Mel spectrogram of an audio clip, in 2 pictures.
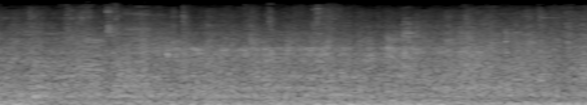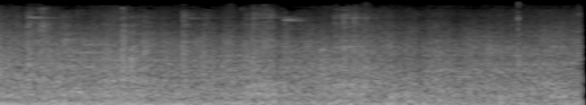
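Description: Double-stack container well cars of a freight train rolling past at close range: a steady rumble with wheels clacking over the rail joints.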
